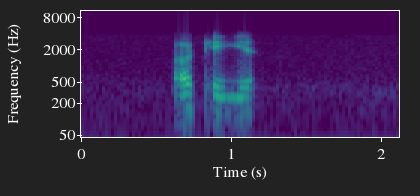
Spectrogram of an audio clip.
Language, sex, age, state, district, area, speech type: Santali, male, 18-30, Jharkhand, East Singhbhum, rural, conversation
